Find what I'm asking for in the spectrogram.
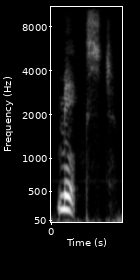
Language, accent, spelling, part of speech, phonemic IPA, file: English, US, mixed, verb / adjective, /mɪkst/, En-us-mixed.ogg
- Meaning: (verb) simple past and past participle of mix; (adjective) 1. Having two or more separate aspects 2. Not completely pure, tainted or adulterated 3. Including both male(s) and female(s)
